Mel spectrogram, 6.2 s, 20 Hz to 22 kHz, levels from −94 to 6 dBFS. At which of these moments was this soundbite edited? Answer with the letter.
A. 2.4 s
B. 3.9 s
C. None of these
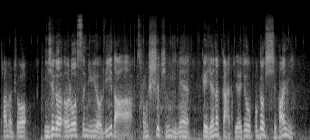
B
